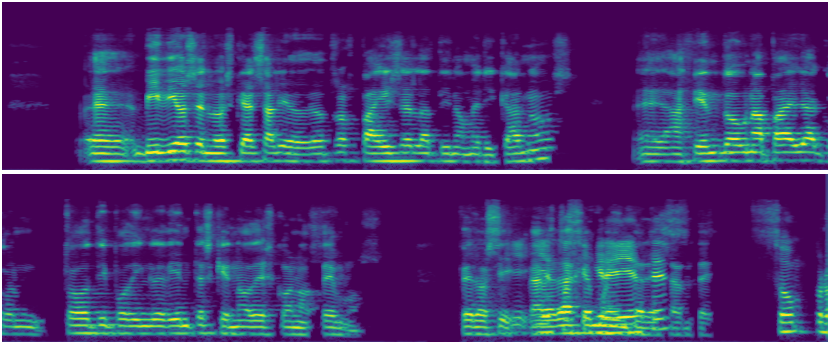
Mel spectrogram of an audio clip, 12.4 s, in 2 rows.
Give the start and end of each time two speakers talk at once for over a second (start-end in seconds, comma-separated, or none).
10.0-11.4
